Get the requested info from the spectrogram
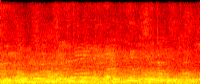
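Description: Speech only: a man talking into microphones, with other voices chattering over him.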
